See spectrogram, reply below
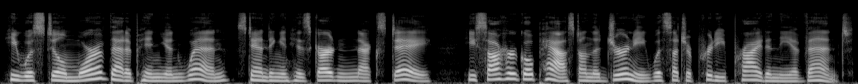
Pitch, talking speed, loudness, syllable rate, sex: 185 Hz, 210 wpm, -18 LUFS, 4.6 syllables/s, female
